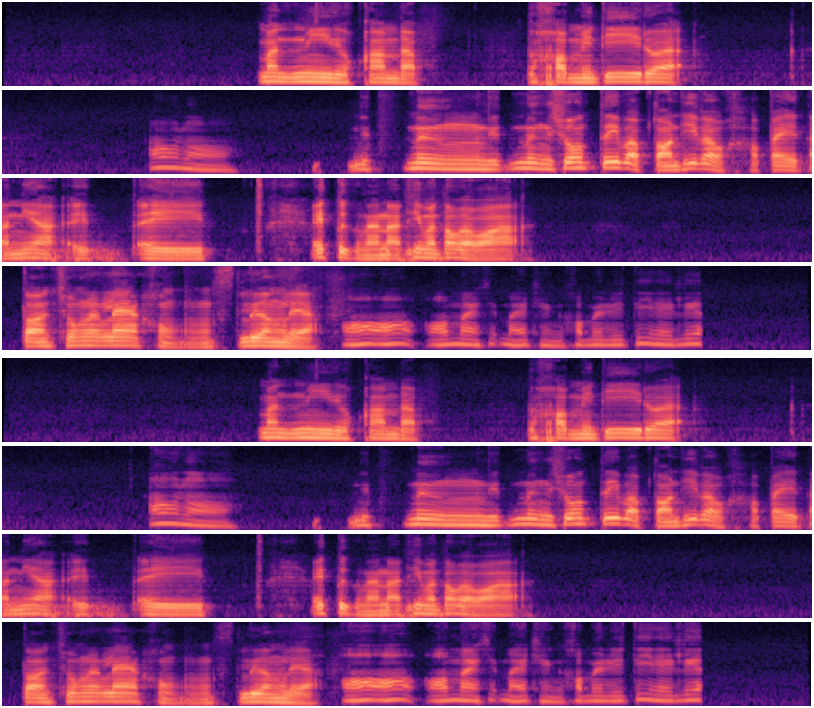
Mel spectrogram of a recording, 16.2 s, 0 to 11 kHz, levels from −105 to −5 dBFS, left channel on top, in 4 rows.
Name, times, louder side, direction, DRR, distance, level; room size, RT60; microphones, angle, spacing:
voice 1, 1.3-2.1 2.6-3.4 5.8-9.1 9.5-10.7 12.3-13.7, left 2 dB, 85° left, 2.2 m, -27 dB
voice 2, 4.8-5.2 13.8-15.7, right 2 dB, 75° right, 6.5 m, -35 dB
head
